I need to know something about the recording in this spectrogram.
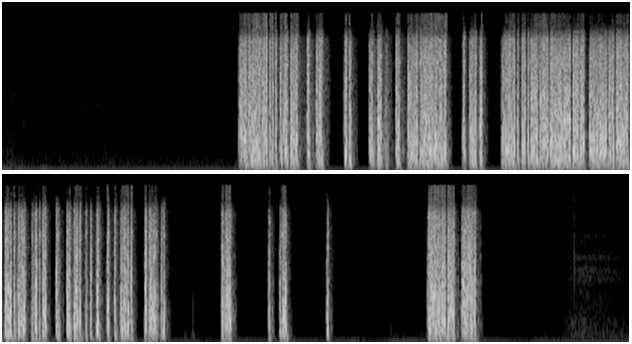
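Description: Loud, harsh static-like noise from a participant's audio feed on a video call. It cuts in abruptly about two seconds in, runs with brief dropouts, then comes back in short bursts, the last just past nine seconds: an audio fault on the call.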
